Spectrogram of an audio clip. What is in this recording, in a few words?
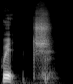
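"which", British English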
